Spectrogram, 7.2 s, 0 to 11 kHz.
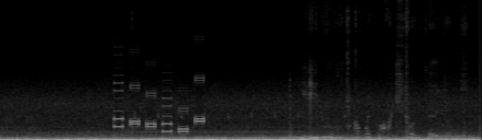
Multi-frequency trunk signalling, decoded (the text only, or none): KP 0641 ST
